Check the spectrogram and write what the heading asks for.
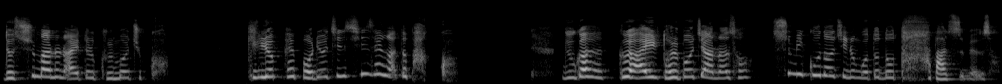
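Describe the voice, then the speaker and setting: A woman voicing God as a stern, loving father who speaks in dialect, talking in a low, measured, scolding way. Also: expressive, a bit bright. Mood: stern rebuke.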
